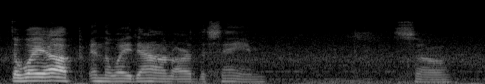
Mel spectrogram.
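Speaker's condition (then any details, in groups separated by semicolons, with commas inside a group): No condition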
